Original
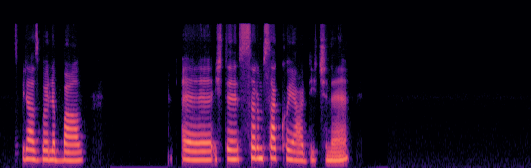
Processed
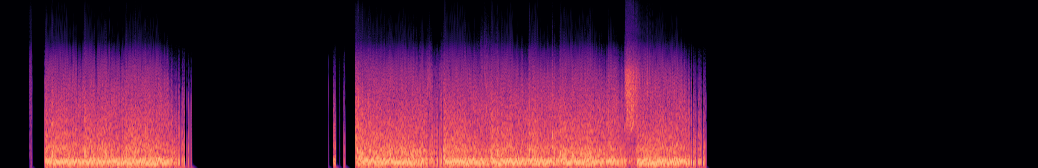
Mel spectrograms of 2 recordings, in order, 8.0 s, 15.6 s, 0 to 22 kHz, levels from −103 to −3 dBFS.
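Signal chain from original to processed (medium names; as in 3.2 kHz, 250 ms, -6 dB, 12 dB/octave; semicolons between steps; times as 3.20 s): low-pass that closes with the level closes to 340 Hz, closed at -28 dBFS; peaking EQ 260 Hz +4.5 dB 0.28 oct; compression 5:1, threshold -36 dBFS, peak gain reduction 11 dB; wide varispeed 0.512×; multi-head delay 72 ms, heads first and second, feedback 59%, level -13 dB; noise-vocoded speech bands 6; fuzz box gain 59 dB, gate -55 dBFS; distance through air 280 m; trim -4.5 dB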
